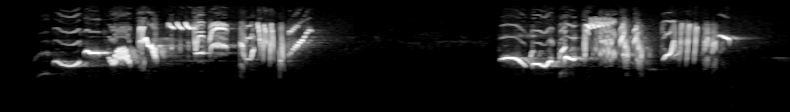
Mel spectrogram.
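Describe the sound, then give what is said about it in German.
Two clear phrases of common blackbird song, each a run of fluty warbling notes ending in higher twittering, separated by a couple of seconds of silence; fairly loud and without background noise. “das ist die Amsel”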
